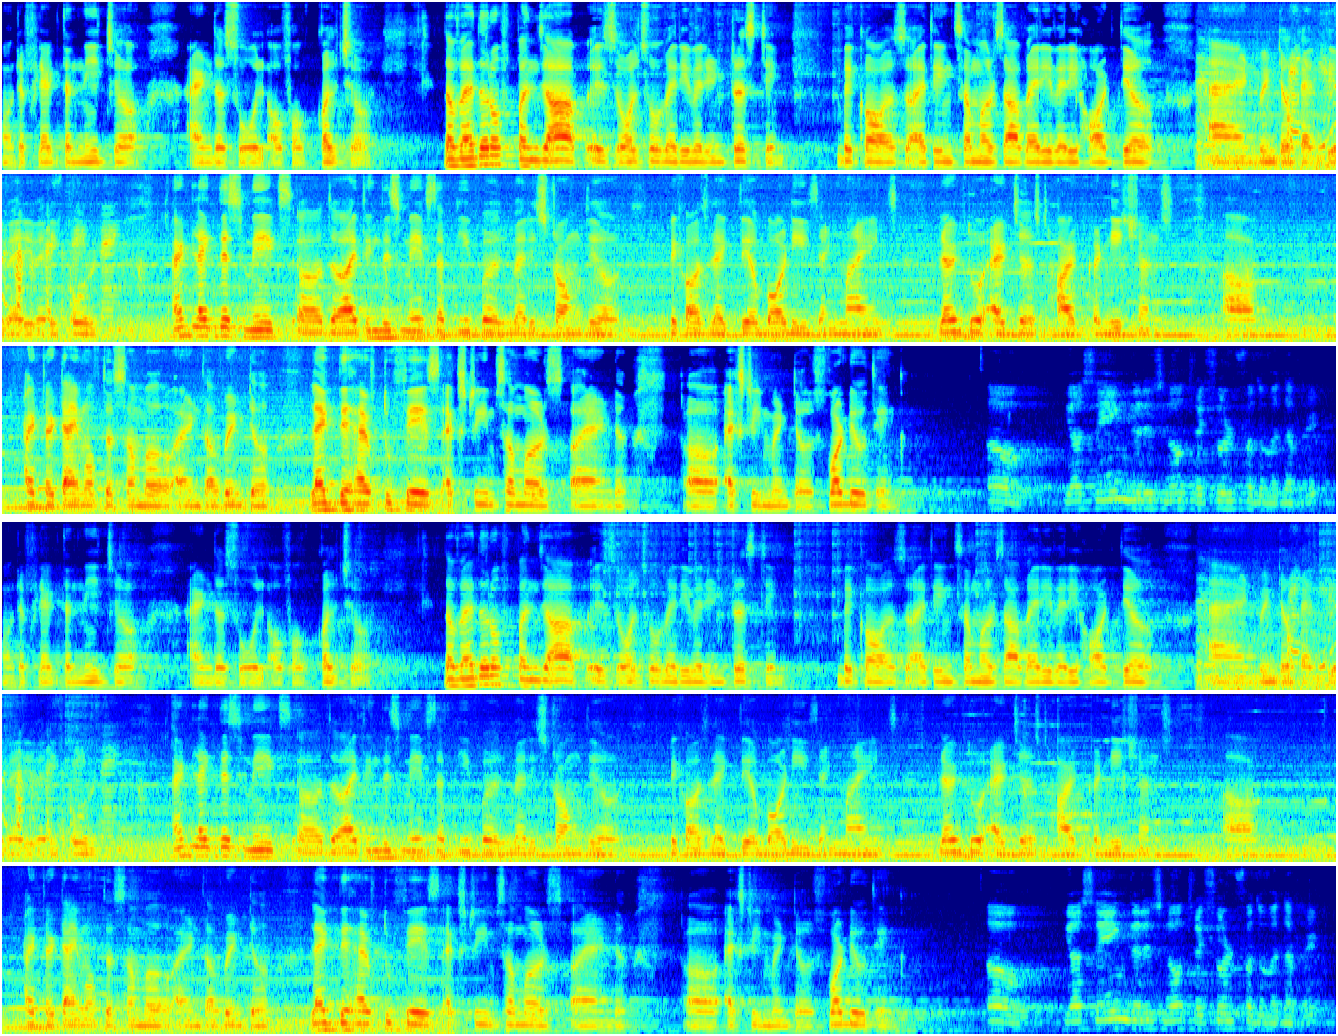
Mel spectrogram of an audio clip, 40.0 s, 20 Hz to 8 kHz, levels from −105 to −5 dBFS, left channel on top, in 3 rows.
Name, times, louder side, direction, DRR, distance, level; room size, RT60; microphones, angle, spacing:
voice 1, 0.0-3.7 4.4-7.8 8.4-14.3 14.6-14.8 15.0-19.5 19.9-22.2 22.7-25.9 26.9-33.2 33.5-35.6, left 4 dB, 90° left, 0.7 m, -31 dB
sound 1, 6.0-8.7 9.0-9.1 9.4-10.1 12.0-12.1 12.9-14.4 15.0-15.4 15.9-18.2 18.5-18.6 19.1-19.4 19.8-19.9 21.0-22.0, right 1 dB, 40° right, 6.0 m, -63 dB
sound 2, 11.9-31.2, left 2 dB, 55° left, 1.0 m, -38 dB
sound 3, 21.2-27.7, left 2 dB, ahead, 3.2 m, -49 dB
voice 2, 36.5-37.0 37.3-39.8, right 2 dB, 80° right, 2.4 m, -54 dB
25.0 x 24.0 x 9.7 m
head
